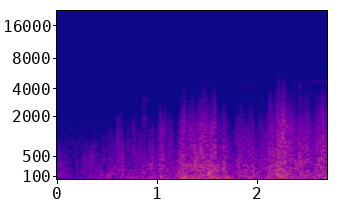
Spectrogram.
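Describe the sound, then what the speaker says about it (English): Strong wind gusting across an open golf course, buffeting the microphone in loud, uneven rushes that swell midway and stay rough to the end. "As you can see, the wind here also is quite strong coming at this"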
